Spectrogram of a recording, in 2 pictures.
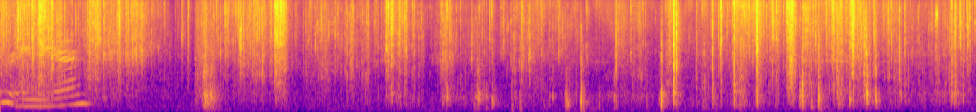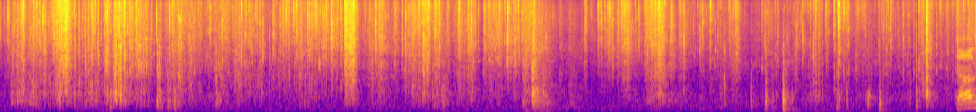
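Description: Foil trading-card pack wrappers crinkling and rustling as packs and cards are handled, with many quick, irregular sharp clicks.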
